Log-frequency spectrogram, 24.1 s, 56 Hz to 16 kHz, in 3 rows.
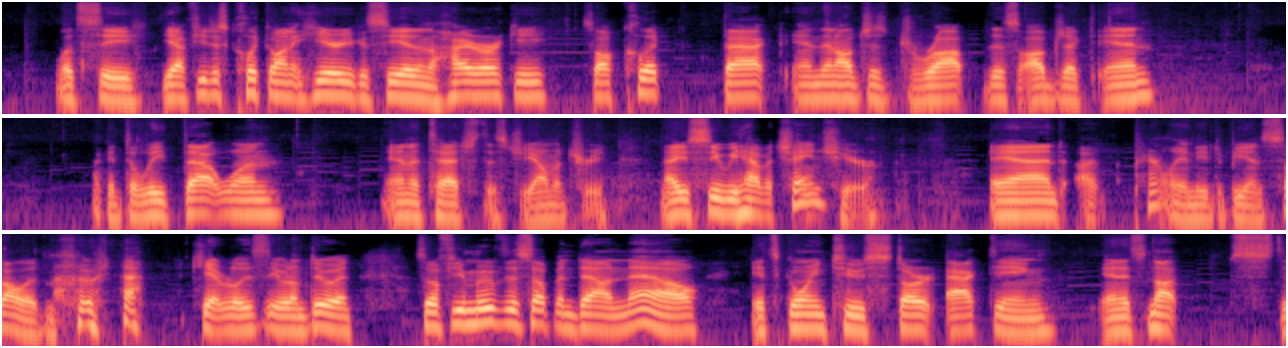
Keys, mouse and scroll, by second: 0.3 right click, 3.5 right click, 5.2 click, 7.5 right click, 8.3 Delete, 9.1 click, 10.3 click, 11.8 middle click, 13.0 middle click, 14.7-15.9 scroll down 3, 15.9 click, 15.9 scroll down 1, 16.6 middle click, 17.7 right click, 18.5 g, 18.6 g, 19.0 z, 22.9 right click, 23.6 middle click.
